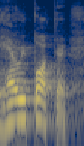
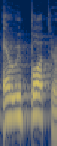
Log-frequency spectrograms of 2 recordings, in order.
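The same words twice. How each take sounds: First: The initial H sound is clearly pronounced. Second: The initial H sound is left silent. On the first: "ao invés de Harry Potter" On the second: "Eles falam também Harry Potter"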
